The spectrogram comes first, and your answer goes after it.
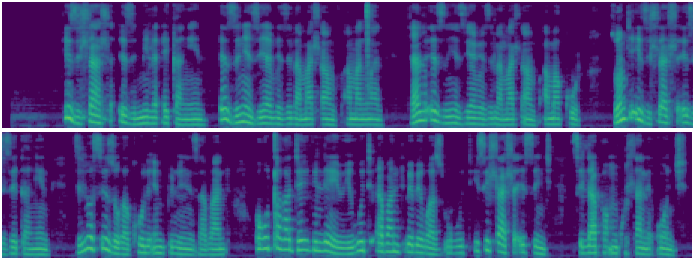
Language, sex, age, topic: North Ndebele, male, 36-49, health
